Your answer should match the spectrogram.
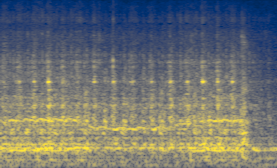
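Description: A sewing machine stitches fabric for a Japanese omiyage bag in a fast, steady, continuous whir and rattle, close and even, easing slightly at the end.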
